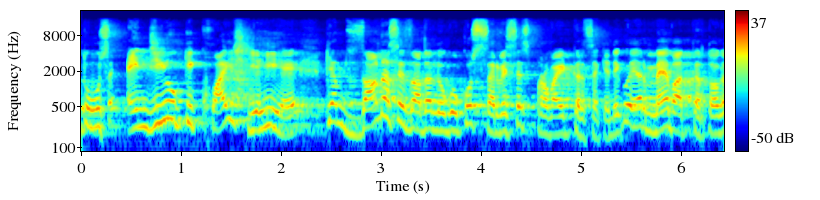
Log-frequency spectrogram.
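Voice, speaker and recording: A man's voice: high-pitched, a little mellow. Male teacher in a reverberant room. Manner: asks the class questions and answers them himself, stretching out key terms; mixes Hindi with English terms. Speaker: commerce teacher. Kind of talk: accounting lecture to students. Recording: echoey room with long reverb.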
